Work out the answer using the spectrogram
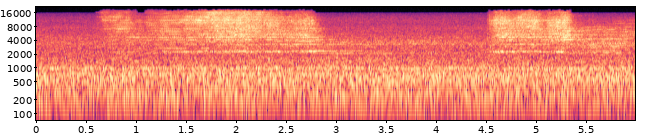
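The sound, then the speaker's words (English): A grinder takes the rough edges off a piece of metal, producing a continuous loud, harsh rasp with a steady high-pitched squeal that runs unbroken throughout. “Grind the rough edges off over here.”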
